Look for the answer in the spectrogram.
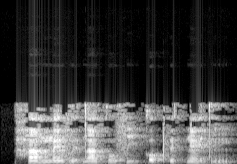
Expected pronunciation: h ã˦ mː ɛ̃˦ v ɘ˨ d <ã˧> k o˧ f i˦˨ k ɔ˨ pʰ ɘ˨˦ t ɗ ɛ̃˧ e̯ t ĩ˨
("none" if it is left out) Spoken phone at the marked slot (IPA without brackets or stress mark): ã˧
